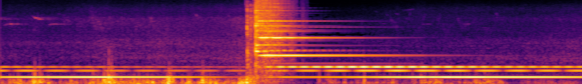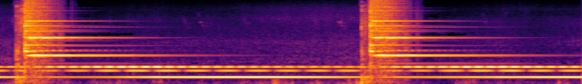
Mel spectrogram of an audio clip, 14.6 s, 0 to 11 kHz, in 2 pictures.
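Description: Bronze church bell, cast in 1596 with the strike note d2, swinging and struck by its clapper three times, about every four and a half seconds. Each stroke leaves a long, slowly beating hum that carries on between the strokes.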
